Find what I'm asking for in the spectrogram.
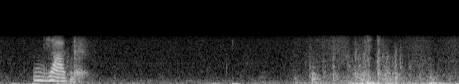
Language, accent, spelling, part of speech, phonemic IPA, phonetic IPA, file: Armenian, Eastern Armenian, ձագ, noun, /d͡zɑkʰ/, [d͡zɑkʰ], Hy-ձագ.ogg
- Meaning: 1. the young of any animal, baby animal, especially the young of a bird 2. human baby 3. swarm of bees that leaves the hive to form a new family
